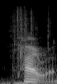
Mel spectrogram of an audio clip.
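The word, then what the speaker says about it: Qira: Kira. Okay, Kira. That's what I thought, yeah. Kira. Like Star Wars, except it's spelled very differently.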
